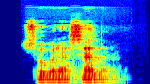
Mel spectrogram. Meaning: sobrassada (a type of sausage from the Balearic Islands)
- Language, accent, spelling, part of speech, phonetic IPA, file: Catalan, Valencia, sobrassada, noun, [so.bɾaˈsa.ða], LL-Q7026 (cat)-sobrassada.wav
